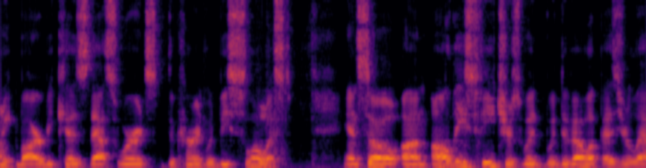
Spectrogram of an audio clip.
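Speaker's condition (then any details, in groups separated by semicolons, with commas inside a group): No condition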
